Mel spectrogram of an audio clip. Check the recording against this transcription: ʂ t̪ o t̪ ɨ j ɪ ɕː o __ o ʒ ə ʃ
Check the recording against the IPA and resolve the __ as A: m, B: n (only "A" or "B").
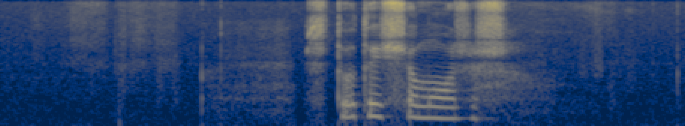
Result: A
